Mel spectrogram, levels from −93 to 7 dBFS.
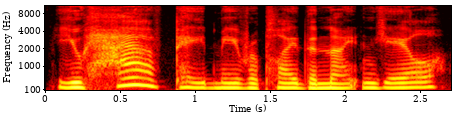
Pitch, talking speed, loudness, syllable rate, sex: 190 Hz, 155 wpm, -17 LUFS, 4.4 syllables/s, female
